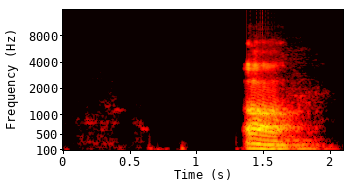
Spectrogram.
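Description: Near silence, then about one and a half seconds in a man's brief voiced sound, a short vocal hesitation of about half a second just before speaking.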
